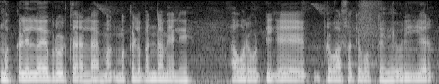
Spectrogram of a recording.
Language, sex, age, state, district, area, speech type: Kannada, male, 60+, Karnataka, Udupi, rural, spontaneous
